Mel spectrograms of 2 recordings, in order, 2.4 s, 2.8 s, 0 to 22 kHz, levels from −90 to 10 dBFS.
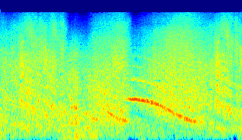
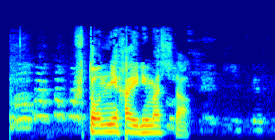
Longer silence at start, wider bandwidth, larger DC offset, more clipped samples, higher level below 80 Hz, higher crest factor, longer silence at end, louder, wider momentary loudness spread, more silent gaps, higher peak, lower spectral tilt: about the same, 0 s vs 0.1 s; first, 16 kHz vs 11.5 kHz; neither; neither; first, -40 dBFS vs -62 dBFS; second, 14 dB vs 20 dB; second, 0 s vs 0.15 s; first, -12 LUFS vs -17 LUFS; second, 5 LU vs 17 LU; neither; about the same, 0 dBFS vs 0 dBFS; second, -1.5 dB/octave vs -5 dB/octave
